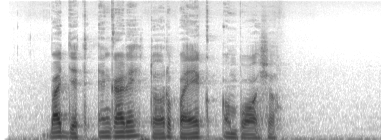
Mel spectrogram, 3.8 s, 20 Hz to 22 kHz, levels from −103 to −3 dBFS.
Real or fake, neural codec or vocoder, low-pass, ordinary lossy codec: real; none; none; none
